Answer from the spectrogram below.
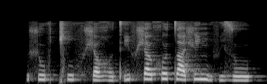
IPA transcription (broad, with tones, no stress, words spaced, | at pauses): ʃu˨˦fǀʰṳ˧f ʃɐ˨ʁʷi̤˨tʼi˧fʃa˦ χʷɐ˦ ta˦˨ʃi˦ŋi̤˨fi̤˧ zu˧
